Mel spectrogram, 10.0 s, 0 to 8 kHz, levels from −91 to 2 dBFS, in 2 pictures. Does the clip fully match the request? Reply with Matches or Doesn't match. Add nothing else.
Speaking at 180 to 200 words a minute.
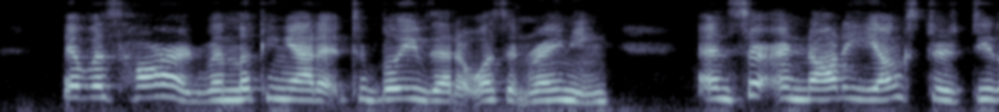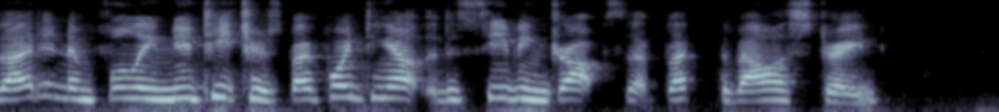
Matches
